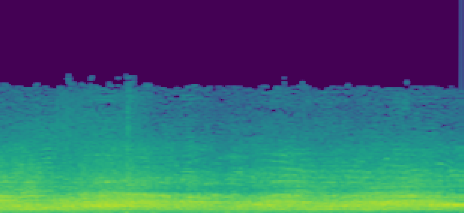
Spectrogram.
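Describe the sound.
A large audience answers an Islamic salam greeting together. Many voices merge into a loud, sustained crowd murmur that swells and fades slightly.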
